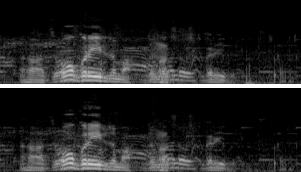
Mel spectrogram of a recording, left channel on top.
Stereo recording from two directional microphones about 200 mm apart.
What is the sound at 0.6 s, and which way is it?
Speech, 45° right (ahead or behind).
